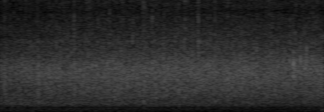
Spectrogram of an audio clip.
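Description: A large audience applauding, a steady even patter of many hands clapping.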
